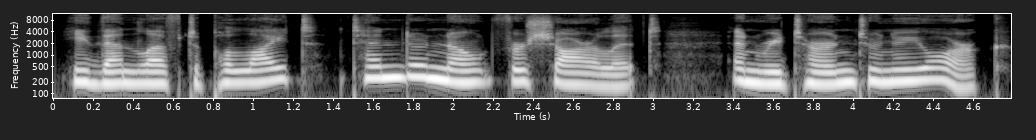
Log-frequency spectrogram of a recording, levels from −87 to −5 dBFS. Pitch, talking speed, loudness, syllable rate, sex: 200 Hz, 175 wpm, -16 LUFS, 5.0 syllables/s, female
